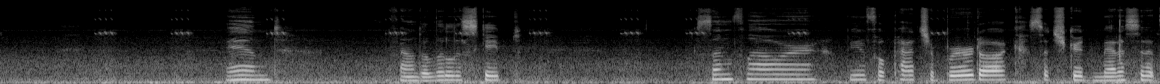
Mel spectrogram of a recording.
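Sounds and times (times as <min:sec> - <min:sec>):
steady low outdoor rumble: 0:00.0 - 0:11.5
cricket chirping: 0:00.9 - 0:02.0, 0:05.2 - 0:05.6, 0:06.2 - 0:07.0, 0:09.3 - 0:09.5
speech: 0:02.3 - 0:03.0, 0:04.0 - 0:05.3, 0:07.1 - 0:11.5.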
